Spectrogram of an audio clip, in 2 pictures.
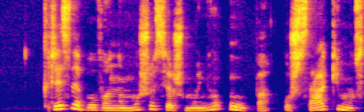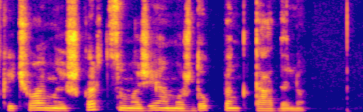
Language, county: Lithuanian, Vilnius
